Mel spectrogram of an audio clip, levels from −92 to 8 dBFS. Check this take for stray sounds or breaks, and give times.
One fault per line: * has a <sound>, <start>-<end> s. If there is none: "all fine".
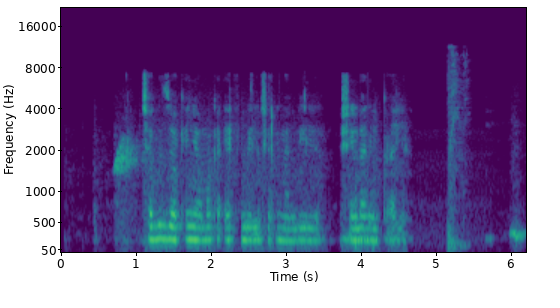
* has a thud, 5.2-5.5 s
